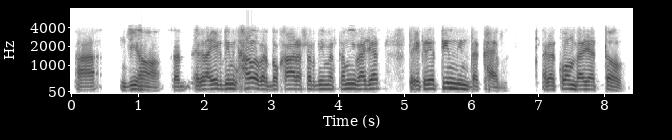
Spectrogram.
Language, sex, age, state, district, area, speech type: Maithili, male, 30-45, Bihar, Purnia, rural, conversation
